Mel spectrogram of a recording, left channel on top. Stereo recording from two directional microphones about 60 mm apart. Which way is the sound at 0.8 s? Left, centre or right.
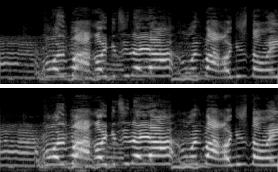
Left.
